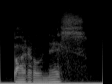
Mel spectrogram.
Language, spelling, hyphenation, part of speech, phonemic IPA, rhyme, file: Dutch, barones, ba‧ro‧nes, noun, /baː.rɔˈnɛs/, -ɛs, Nl-barones.ogg
- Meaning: baroness (female ruler of a barony)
